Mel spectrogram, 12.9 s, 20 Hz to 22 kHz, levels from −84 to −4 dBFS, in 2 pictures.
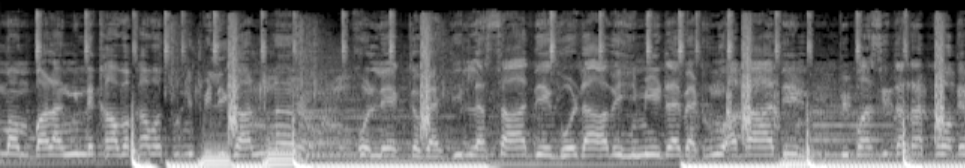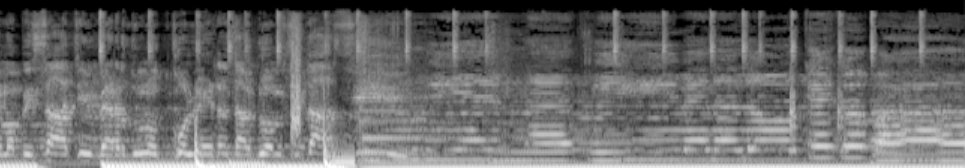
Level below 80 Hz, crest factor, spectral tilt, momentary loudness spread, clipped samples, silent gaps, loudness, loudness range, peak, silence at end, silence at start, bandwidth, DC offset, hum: -14 dBFS; 10 dB; -5.5 dB/octave; 9 LU; under 0.1%; none; -14 LUFS; 5 LU; 0 dBFS; 0 s; 0 s; 17 kHz; under 0.1%; none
